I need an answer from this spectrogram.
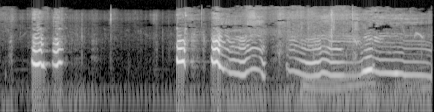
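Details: Siberian husky vocalizing: two short sharp yelps, a pause, then a long wavering whine-howl whose pitch bends up and down before sinking into a drawn-out lower moan.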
